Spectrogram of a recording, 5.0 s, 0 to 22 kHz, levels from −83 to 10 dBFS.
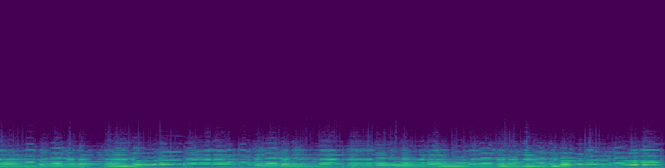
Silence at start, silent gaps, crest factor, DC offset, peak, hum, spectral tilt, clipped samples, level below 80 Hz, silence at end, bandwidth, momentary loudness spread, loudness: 0 s; none; 14 dB; under 0.1%; -8 dBFS; none; -10 dB/octave; under 0.1%; -42 dBFS; 0 s; 4.7 kHz; 4 LU; -24 LUFS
